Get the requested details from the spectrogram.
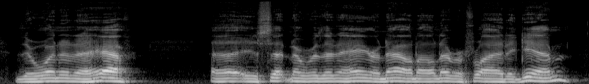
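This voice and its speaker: Music plays behind a man whose medium-pitched voice keeps fairly even intonation. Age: 90s. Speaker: retired airport manager and pilot. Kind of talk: interview reminiscence. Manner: halting, many fillers.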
